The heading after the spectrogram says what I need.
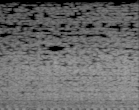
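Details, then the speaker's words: Honda Vario scooter that only clicked on the starter despite a new battery, after wiring the red and yellow starter wires: starts at once, steady even single-cylinder idle, about twelve pulses a second, no misses. "Oke jadi Sudah langsung bisa bunyinya seperti itu ya temen-temen"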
